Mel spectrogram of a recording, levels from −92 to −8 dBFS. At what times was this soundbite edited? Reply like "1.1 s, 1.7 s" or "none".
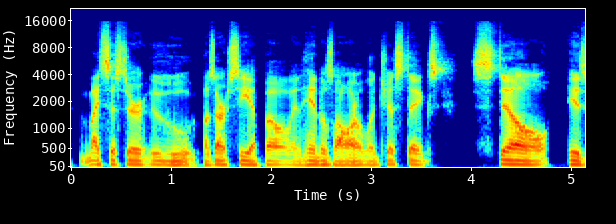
1.3 s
